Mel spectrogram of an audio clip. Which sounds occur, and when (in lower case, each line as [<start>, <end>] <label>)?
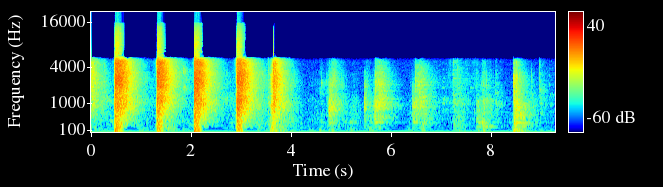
[0.00, 0.27] whip
[0.00, 9.25] mechanisms
[0.41, 1.02] whip
[1.25, 1.84] whip
[2.00, 2.61] whip
[2.85, 3.39] whip
[3.53, 4.13] whip
[4.52, 5.09] whip
[5.42, 6.16] generic impact sounds
[6.35, 6.96] generic impact sounds
[7.16, 8.21] generic impact sounds
[8.43, 9.22] generic impact sounds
